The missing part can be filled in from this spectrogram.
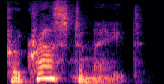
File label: "procrastinate", British; AmericanBritish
